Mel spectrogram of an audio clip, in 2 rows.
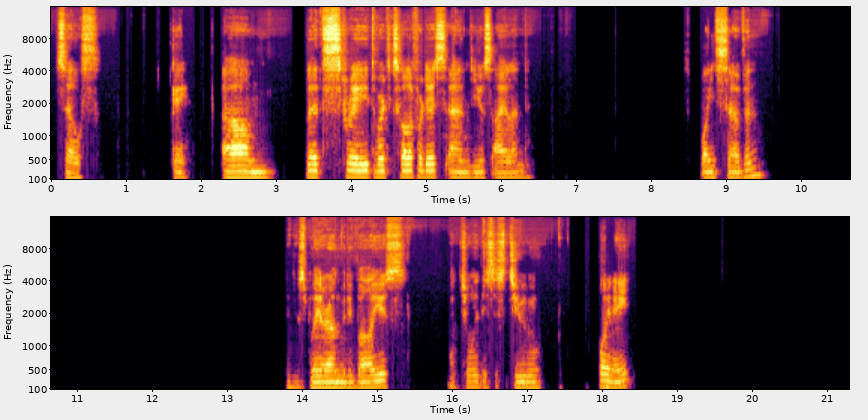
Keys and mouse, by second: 0.7 ctrl+space, 1.2 middle drag, 1.5 right click, 2.0 shift+q, 12.0 F9.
